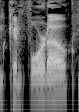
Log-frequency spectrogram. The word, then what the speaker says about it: Conforto: Michael Conforto, did I just butcher that name, Conforto? – You got it.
